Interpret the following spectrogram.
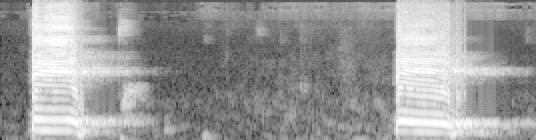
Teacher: ए को जरा हमने लिंगर किया स्लाइटली लॉन्ग प्रोनाउंसिएशन में, तो टेप is a long vowel sound.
